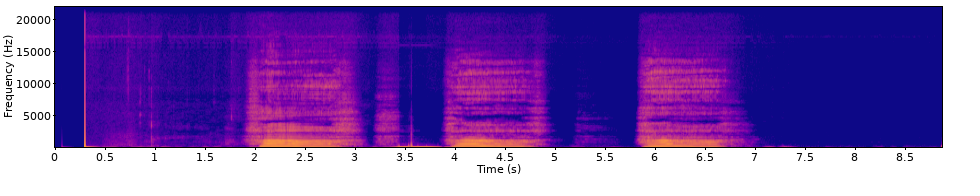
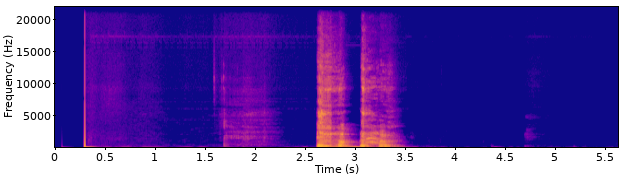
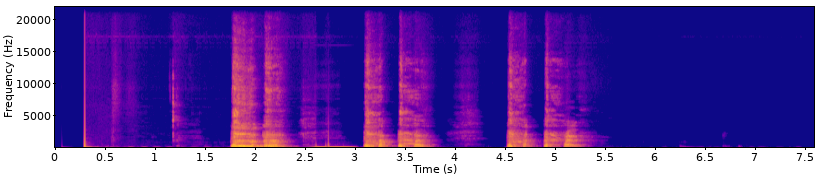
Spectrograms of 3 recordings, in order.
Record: exhalation_length: 8.9 s
exhalation_amplitude: 28970
exhalation_signal_mean_std_ratio: 0.49
cough_length: 5.6 s
cough_amplitude: 29421
cough_signal_mean_std_ratio: 0.29
three_cough_length: 7.6 s
three_cough_amplitude: 31234
three_cough_signal_mean_std_ratio: 0.37
survey_phase: beta (2021-08-13 to 2022-03-07)
age: 45-64
gender: Male
wearing_mask: 'No'
symptom_cough_any: true
symptom_runny_or_blocked_nose: true
symptom_sore_throat: true
symptom_onset: 3 days
smoker_status: Never smoked
respiratory_condition_asthma: false
respiratory_condition_other: false
recruitment_source: REACT
submission_delay: 1 day
covid_test_result: Positive
covid_test_method: RT-qPCR
covid_ct_value: 28.0
covid_ct_gene: E gene
influenza_a_test_result: Negative
influenza_b_test_result: Negative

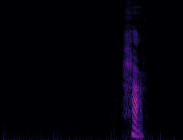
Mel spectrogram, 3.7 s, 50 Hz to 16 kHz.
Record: exhalation_length: 3.7 s
exhalation_amplitude: 3182
exhalation_signal_mean_std_ratio: 0.22
survey_phase: alpha (2021-03-01 to 2021-08-12)
age: 18-44
gender: Female
wearing_mask: 'No'
symptom_cough_any: true
symptom_fatigue: true
symptom_onset: 3 days
smoker_status: Ex-smoker
respiratory_condition_asthma: false
respiratory_condition_other: false
recruitment_source: Test and Trace
submission_delay: 2 days
covid_test_result: Positive
covid_test_method: RT-qPCR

